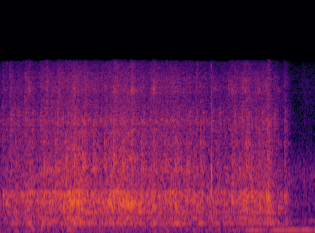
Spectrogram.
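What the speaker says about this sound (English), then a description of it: "I'm just going to do a straight stitch all the way around the heart" A sewing machine runs continuously, straight-stitching close to the edge of an appliquéd felt heart, with a steady, fast mechanical whir and rhythmic clatter, near and even, slowing toward the end.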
